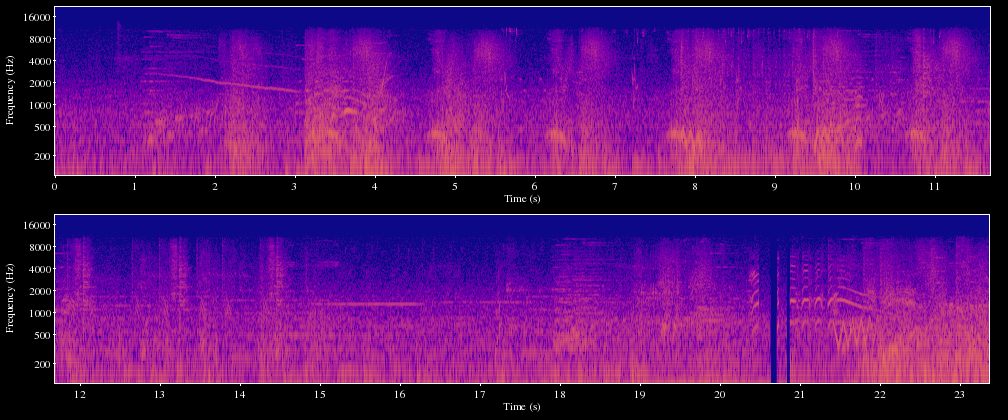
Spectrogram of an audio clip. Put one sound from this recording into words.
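Battle sound effects clash and crackle from a mobile game.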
